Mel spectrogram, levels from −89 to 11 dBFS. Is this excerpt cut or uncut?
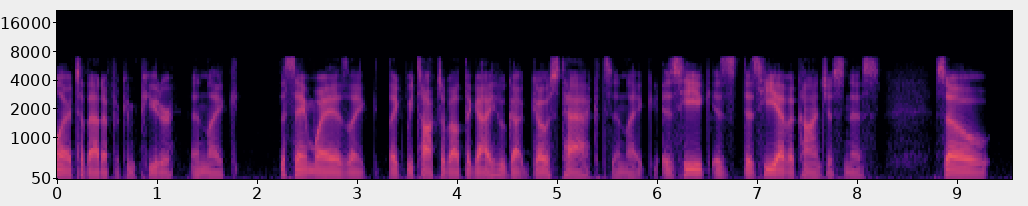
cut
